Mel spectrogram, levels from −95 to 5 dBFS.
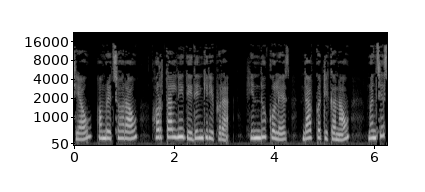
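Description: Throughout, the speech sounds watery and swirly, likely from MP3 compression at a bitrate near 40 kbps; a spectrogram shows flickering high-frequency patches and nothing above 15.2 kHz. From 4.98 to 5.01 s, pre-echo puts a 22 ms hiss ahead of an attack, visible on the waveform as low-level noise appearing before the transient.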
